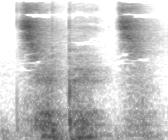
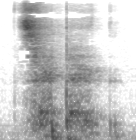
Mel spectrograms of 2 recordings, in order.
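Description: First: Soft unvoiced whisper; girl whispering to the glass. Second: Soft unvoiced whisper; girl whispering to the glass again. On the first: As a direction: breathe the command at the glass. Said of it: "Matilda whispered". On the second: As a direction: breathe it at the glass. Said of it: "she whispered again". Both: A narrator's reading.

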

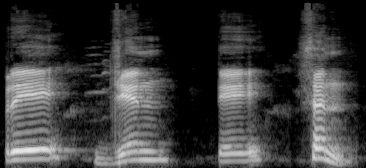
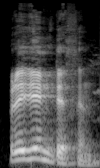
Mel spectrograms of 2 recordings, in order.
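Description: First: presentation as pray ... জেন ... টে ... শন, very slow; four spaced beats in presentation, dropping on the last; split into syllables. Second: Said in the usual way. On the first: Shown as a demonstration. (Presentation চার ভাগে ভেঙে, ধীরে) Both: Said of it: "চারটা syllable".

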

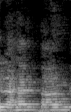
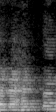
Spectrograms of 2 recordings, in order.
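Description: First: ਰਹਿ ਤੰਗ with a sounded g at the end; wrong pronunciation. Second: ਰਹਿ ਤੰ ending on a pure nasal, no g; correct pronunciation. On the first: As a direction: release a hard g in ਰਹਿ ਤੰਗ. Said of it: "ਗਲਤ ਉਚਾਰਨ ਹੋਵੇਗਾ". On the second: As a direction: say ਰਹਿ ਤੰ as "reh-tan". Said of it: "ਸ਼ੁੱਧ ਉਚਾਰਨ". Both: Shown as a demonstration.

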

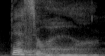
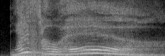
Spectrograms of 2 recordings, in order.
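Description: First: Catty bless her heart. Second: High, slow and syrupy "Bless her heart", stretching "Bless"; sweet sincere bless her heart. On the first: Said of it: "the other one is". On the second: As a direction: pour on the sugary Southern sympathy. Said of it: "the first way is". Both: Shown as a demonstration.

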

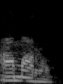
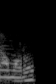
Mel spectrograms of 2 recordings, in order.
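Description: First: "আমারও" slow, each syllable given its length; correct pronunciation. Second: "আমারও" run together as one quick word; wrong pronunciation. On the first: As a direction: draw out "আমারও" carefully as a model reading. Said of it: "এভাবে উচ্চারণ করতে হবে". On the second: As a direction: say "আমারও" hurried, without stretching each syllable. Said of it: "তাহলে উচ্চারণ আমাদের সঠিক আসবে না". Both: Shown as a demonstration.

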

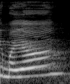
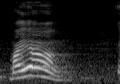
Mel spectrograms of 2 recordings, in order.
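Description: First: Questioning call of the name. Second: Patient drawn-out call; slow drawn-out call. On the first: Teacher calls a child's name. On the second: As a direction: stretch the name very slowly, falling. Teacher calls the child again. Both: Real, not acted.

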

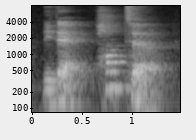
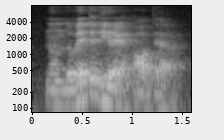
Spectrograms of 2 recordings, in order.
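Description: First: Hotter with a crisp, clearly heard double T; right hotter. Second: Hotter said with a soft, lost T; hotter without a clear T; wrong hotter. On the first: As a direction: hit the T in hotter. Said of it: "bisogna sentire quella T". (hotter con la T ben marcata) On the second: (hotter con la T debole) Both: Shown as a demonstration.

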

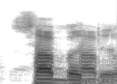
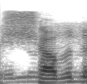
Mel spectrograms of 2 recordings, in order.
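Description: First: ਸ਼ਬਦ said as "sabad", with plain s; s sound. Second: ਸ਼ਬਦ starting with sh; sh sound. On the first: Teacher modelling scripture reading, ਸ਼ਬਦ as "sabad". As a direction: start ਸ਼ਬਦ on s, not sh. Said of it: "ਸੱਸੇ ਦੀ ਆਵਾਜ਼ ਉਚਾਰਨ ਹੋਵੇ". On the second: Teacher showing what to avoid, ਸ਼ਬਦ with sh. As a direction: open ਸ਼ਬਦ on a hushing sh. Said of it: "ਇਹਨੂੰ ਸ਼ਬਦ ਨਹੀਂ ਪੜ੍ਹਨਾ". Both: Shown as a demonstration.

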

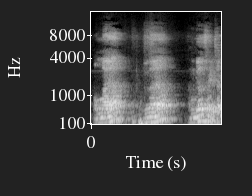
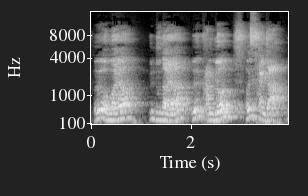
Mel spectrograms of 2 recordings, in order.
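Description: First: 강변 살자 kept together as one beat; light, rhythmic three-part phrasing; three-beat reading. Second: Higher-pitched principal-style recital with a grunted 으 before each word; four separate beats, 강변 split from 살자; pompous old-fogey chant, pausing after each word; stuffy four-beat reading. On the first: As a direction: read 엄마야, 누나야, 강변 살자 in three groups. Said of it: "어떻게 읽는 거야?". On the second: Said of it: "교장 선생님 말투 같지 않아?". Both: Shown as a demonstration.

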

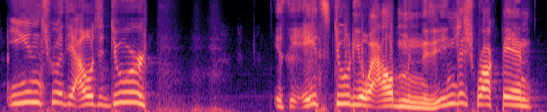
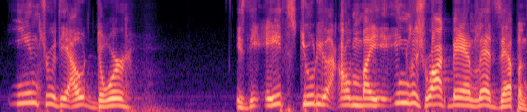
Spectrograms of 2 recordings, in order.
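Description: First: Put-on Mexican Canadian accent. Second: Attempted Mexican Canadian accent. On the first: Host trying an accent on a radio show, awkward put-on accent. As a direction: read the album facts in a shaky put-on Mexican Canadian accent. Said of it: "This is me doing a, a Mexican Canadian". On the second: Host restarting his accent bit for listeners, stiff foreign-sounding accent. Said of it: "Sounds like [name] from Metallica".

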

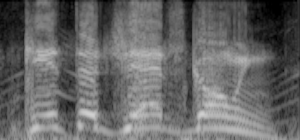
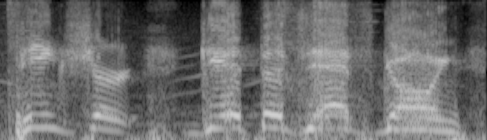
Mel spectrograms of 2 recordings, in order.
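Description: First: Drawn-out slow call to get going; slow hype call. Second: Drawn-out slow call, Pink Shirt first; slow hype call. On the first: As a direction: stretch each word like a hype man. Hyping up player. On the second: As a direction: stretch it out like a hype man. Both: Real, not acted.

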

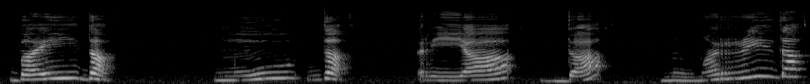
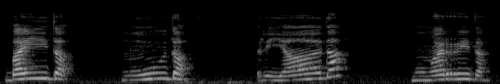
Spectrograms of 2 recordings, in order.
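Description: First: بيضة، موضة، رياضة، ممرضة stretched out, ending in a firm "dah"; teacher modelling بيضة، موضة، رياضة، ممرضة with long vowels and "ah" endings; final "a" sound. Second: بيضة، موضة، رياضة، ممرضة at normal length, ending in "dah"; final "a" sound. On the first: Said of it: "All of them are finishing with the a sound". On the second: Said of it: "you can pronounce them as a". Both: Shown as a demonstration.

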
